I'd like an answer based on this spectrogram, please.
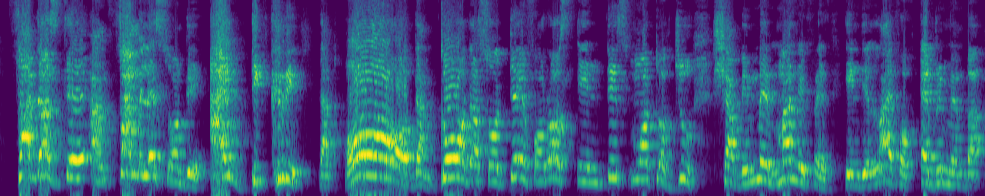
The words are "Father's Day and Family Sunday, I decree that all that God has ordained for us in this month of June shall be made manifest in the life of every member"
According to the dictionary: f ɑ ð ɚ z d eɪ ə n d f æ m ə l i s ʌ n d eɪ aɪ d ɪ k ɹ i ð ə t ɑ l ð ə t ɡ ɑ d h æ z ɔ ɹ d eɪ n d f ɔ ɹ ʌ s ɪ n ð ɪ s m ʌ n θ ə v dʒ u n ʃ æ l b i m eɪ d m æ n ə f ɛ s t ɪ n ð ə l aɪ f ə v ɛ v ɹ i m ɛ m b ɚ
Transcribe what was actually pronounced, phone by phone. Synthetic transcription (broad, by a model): f ɑ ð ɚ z d eɪ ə n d f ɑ m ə l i s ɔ n d eɪ aɪ d ɪ k ɹ i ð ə t ɑ l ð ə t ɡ ɑ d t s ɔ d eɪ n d f ɔ ɹ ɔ s ɪ n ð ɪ s m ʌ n t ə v dʒ u ʃ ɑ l b i m eɪ d m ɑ n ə f ɛ s t ɪ n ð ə l aɪ f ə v ɛ v ɹ i m ɛ m b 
